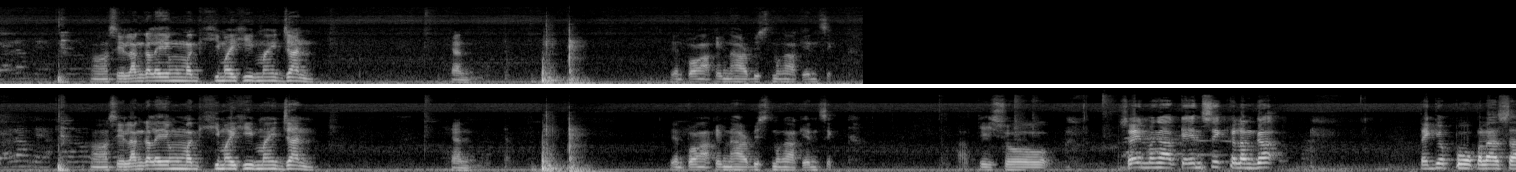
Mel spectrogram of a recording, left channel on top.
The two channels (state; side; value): drops out; left; at 8.7 s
